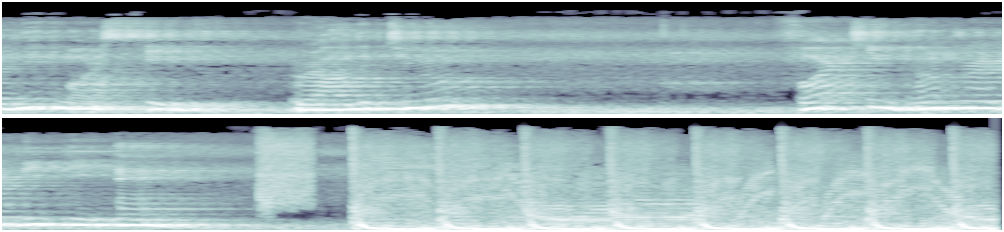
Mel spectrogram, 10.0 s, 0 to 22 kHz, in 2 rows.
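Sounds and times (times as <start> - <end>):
high hiss: 0.0 - 10.0.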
